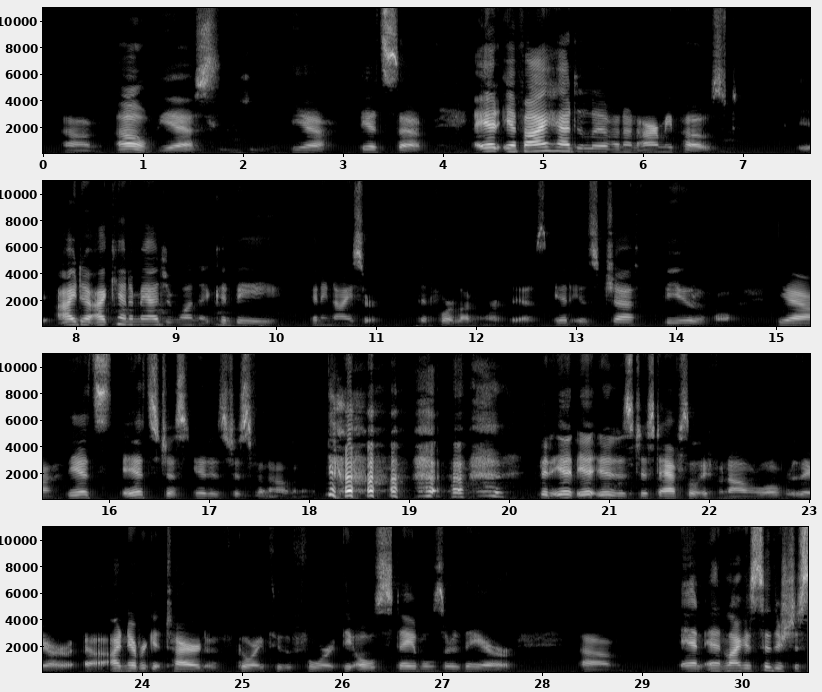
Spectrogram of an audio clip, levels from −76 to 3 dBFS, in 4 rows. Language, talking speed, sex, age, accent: English, 145 wpm, female, 50-69, American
